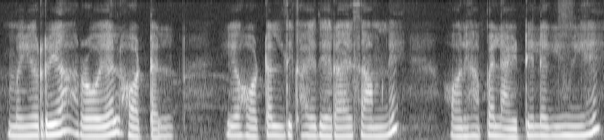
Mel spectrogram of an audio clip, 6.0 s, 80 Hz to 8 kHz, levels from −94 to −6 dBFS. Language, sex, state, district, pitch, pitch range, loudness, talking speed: Hindi, female, Bihar, Kaimur, 190 Hz, 185-200 Hz, -15 LUFS, 170 wpm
